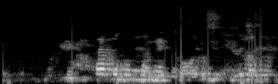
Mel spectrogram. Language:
Kinyarwanda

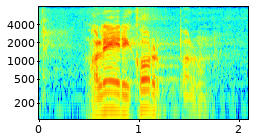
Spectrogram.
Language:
Estonian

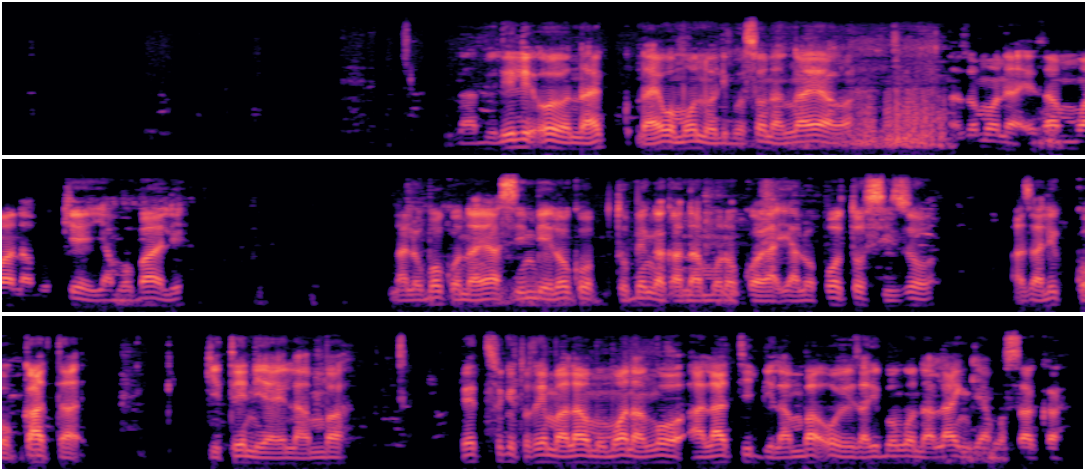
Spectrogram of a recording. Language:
Lingala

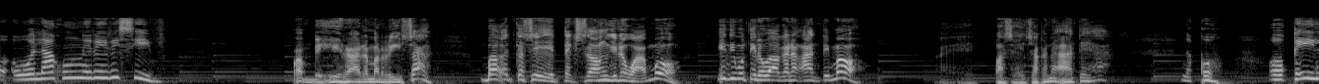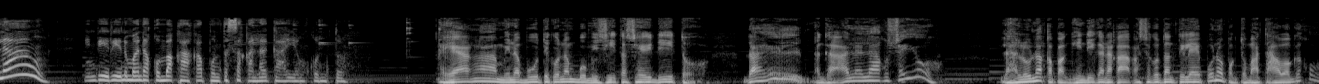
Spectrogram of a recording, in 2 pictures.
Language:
Filipino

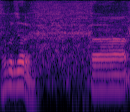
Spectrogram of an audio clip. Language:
Bodo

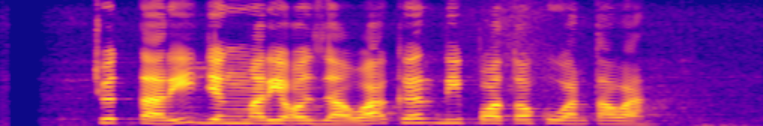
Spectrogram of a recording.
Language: Sundanese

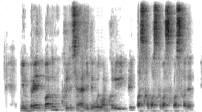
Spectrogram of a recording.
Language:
Kazakh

